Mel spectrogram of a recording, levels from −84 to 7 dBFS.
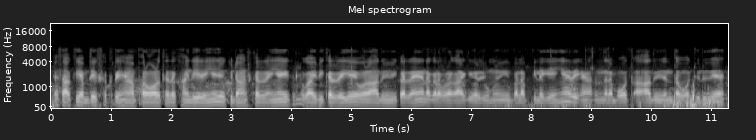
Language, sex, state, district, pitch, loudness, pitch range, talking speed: Hindi, male, Chhattisgarh, Korba, 105 Hz, -23 LUFS, 100-105 Hz, 280 wpm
